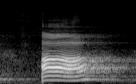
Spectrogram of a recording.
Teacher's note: इसके उच्चारण करने पर मुख सबसे अधिक खुलता है। जैसे कि आ का अगर उच्चारण करेंगे तो मुख का उपयोग सबसे ज़्यादा खुलेगा। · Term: विवर्त स्वर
